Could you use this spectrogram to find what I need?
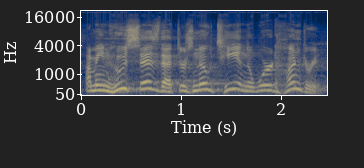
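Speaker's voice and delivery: high, loud mock telling-off; exasperated scolding. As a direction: school him on his mistake, loudly. Acted scolding by the sound engineer.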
